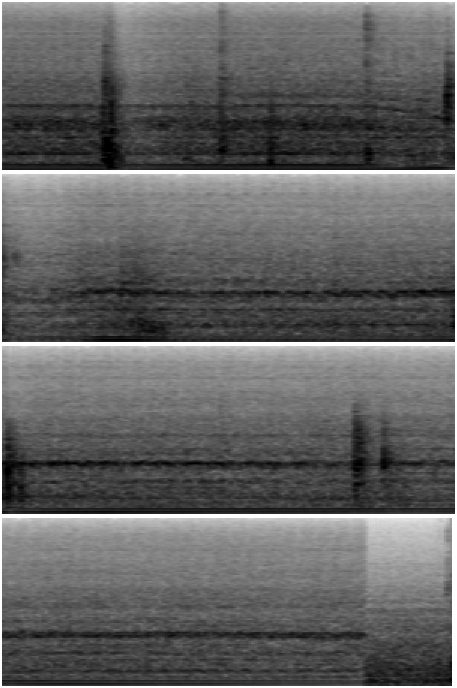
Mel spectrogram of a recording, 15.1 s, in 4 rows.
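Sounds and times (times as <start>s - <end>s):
car engine humming: 0.0s - 15.0s
sharp knocks: 0.8s - 1.1s
steady high tone: 5.2s - 15.0s.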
